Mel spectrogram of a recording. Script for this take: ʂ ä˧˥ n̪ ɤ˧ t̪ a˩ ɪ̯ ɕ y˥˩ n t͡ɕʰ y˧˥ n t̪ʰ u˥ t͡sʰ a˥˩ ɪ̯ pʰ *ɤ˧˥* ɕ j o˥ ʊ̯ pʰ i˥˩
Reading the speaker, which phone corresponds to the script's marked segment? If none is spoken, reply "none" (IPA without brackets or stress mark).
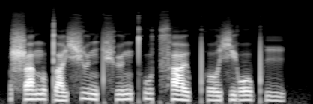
ɤ˧˥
